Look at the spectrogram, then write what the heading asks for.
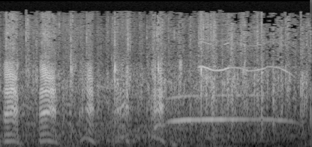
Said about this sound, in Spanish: ¡Fuerte el aplauso para Marc Lenders!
